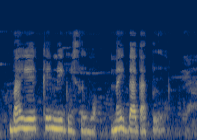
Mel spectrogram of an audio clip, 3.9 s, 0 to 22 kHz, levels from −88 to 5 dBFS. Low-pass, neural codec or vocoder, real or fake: 9.9 kHz; vocoder, 44.1 kHz, 128 mel bands every 256 samples, BigVGAN v2; fake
